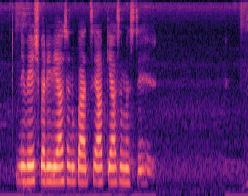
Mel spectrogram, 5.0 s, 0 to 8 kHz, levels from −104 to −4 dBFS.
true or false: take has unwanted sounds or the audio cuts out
false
